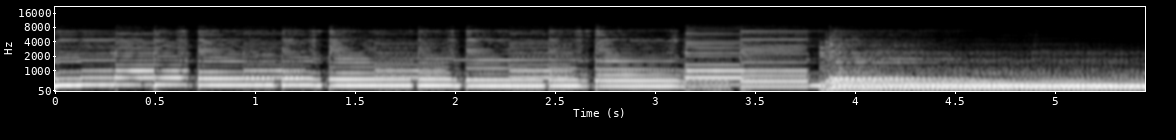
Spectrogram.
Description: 蓝调A大调
标签： 88 bpm Blues Loops Guitar Electric Loops 939.68 KB wav Key : A
声道立体声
